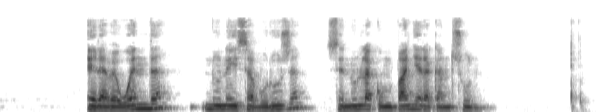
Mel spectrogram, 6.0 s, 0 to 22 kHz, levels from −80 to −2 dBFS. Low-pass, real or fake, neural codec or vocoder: 10.8 kHz; real; none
